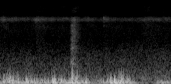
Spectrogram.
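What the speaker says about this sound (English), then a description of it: "It's windy. It's breezy today." Steady low rumble of wind buffeting outdoors, with gusty swells and faint rustling, continuous throughout.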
